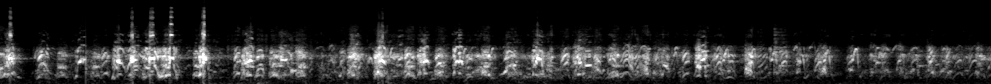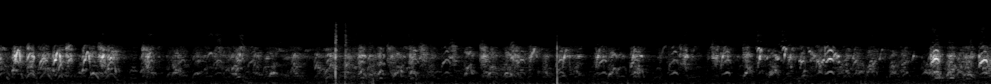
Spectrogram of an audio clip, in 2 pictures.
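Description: Many dogs barking without pause, a dense overlapping chorus that is loudest over the first twelve seconds or so and then carries on fainter.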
